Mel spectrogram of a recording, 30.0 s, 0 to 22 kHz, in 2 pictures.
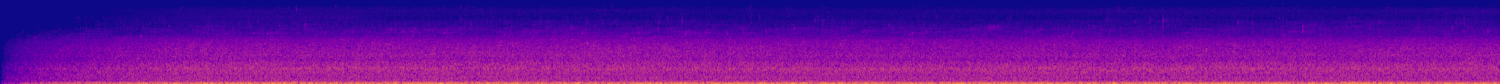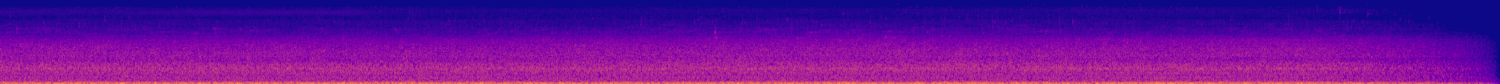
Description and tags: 13 Stream, Vast Ditch, Spacious, Flat, Bright, Trickling, Eerie, Flowing, Underwater, Dive Deep 2 Freebie
Enjoy my new generation of udnerwater ambiences. Will be happy for any feedback.
Check the full collection here:
ambience, deep, diver, ocean, pool, scuba, sea, underwater, water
